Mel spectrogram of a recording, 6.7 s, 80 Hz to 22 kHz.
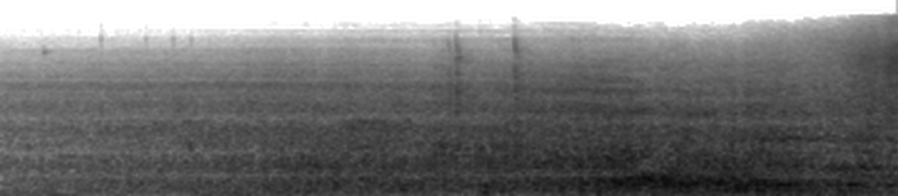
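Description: Class 73 locomotive hauling a train of tank wagons approaching and running past. Its rumble and wheel noise grow steadily louder, are loudest from about five seconds in, and a high hiss builds near the end.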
